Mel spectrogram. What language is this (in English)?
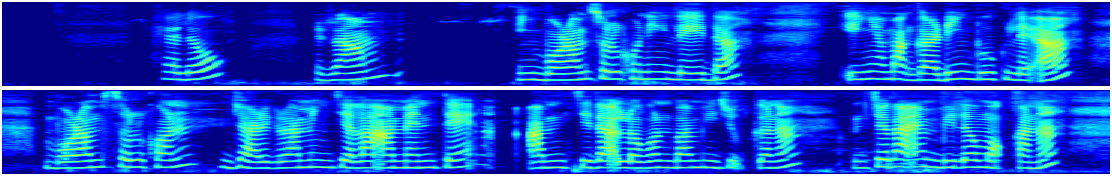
Santali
